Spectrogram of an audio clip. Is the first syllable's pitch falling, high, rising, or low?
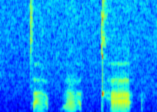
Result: low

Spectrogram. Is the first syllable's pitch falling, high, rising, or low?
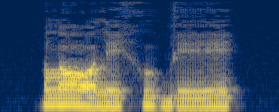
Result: falling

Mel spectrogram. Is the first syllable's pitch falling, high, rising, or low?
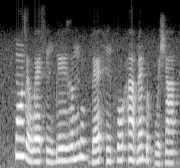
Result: high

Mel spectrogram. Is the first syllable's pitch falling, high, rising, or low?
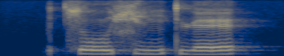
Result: rising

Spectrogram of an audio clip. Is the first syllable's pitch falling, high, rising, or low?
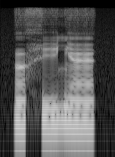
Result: low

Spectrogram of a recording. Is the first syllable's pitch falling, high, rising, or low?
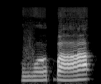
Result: rising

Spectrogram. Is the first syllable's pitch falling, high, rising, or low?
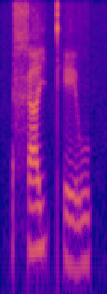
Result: rising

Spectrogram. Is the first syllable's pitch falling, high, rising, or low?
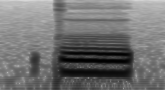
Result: high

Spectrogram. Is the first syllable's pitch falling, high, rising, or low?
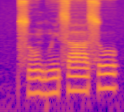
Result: low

